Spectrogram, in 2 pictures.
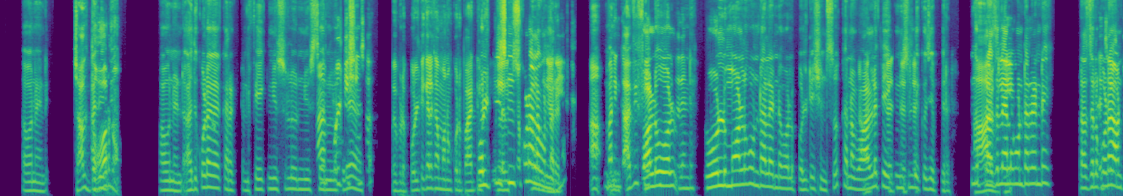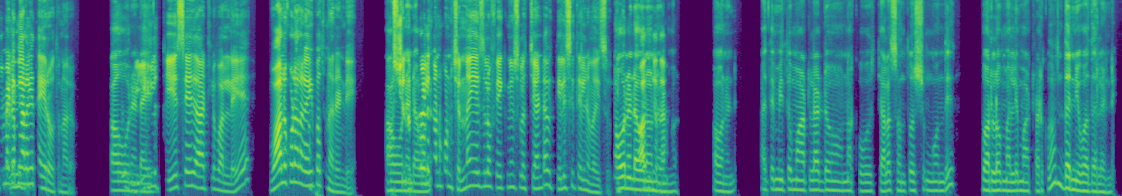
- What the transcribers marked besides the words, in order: in English: "కరెక్ట్"; other background noise; in English: "ఫేక్"; in English: "న్యూస్ ఛానెల్లో"; in English: "పొలిటీషియన్స్"; in English: "పొలిటికల్‌గా"; in English: "పొలిటీషియన్స్"; in English: "ఫేక్"; in English: "రోల్డ్ మోడల్‌గా"; in English: "పొలిటీషియన్స్"; in English: "ఫేక్"; in English: "ఆటోమేటిక్‌గా"; in English: "ఏజ్‌లో ఫేక్"
- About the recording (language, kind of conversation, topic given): Telugu, podcast, నకిలీ వార్తలు వ్యాపించడానికి ప్రధాన కారణాలు ఏవని మీరు భావిస్తున్నారు?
